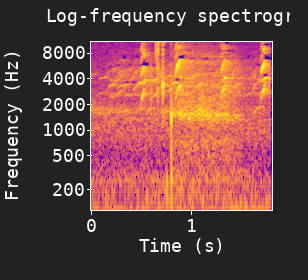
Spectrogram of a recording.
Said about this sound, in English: God, I love listening to these birds. There's a commotion off in the distance, which is... that's a fox. But yeah, but I can hear the birds, but the birds are telling me there's a fox over there.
